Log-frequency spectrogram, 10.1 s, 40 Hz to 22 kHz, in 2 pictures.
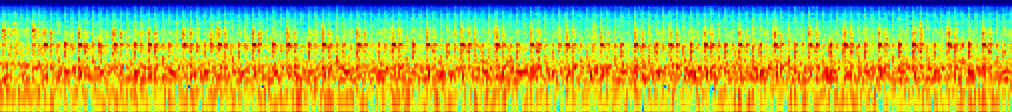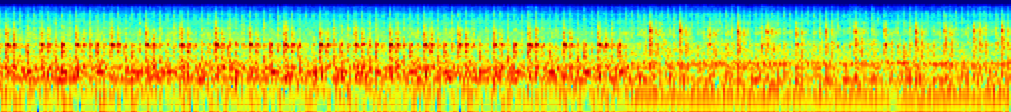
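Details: Newly acquired 1981 Mercedes 300TD (OM617 diesel), just started with a booster and no glow plugs, idles with fast sharp knocking clatter; unclear whether normal injector nailing.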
